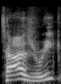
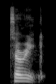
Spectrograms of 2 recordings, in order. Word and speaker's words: Tajriq: And is it Tajriq? Am I pronouncing it correctly? No. It's Tariq, the JSI. Tariq.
